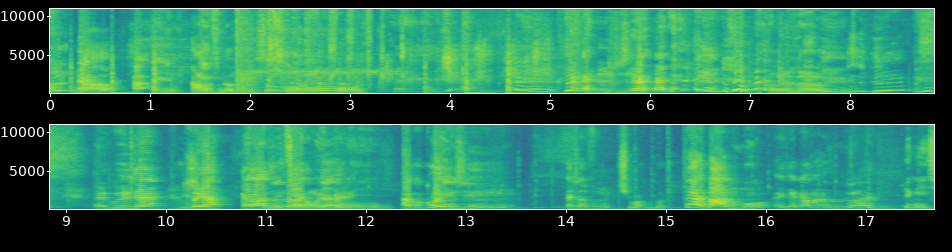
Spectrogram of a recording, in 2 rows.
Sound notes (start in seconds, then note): 1.4 buzzer sounds; 2.4 everyone laughs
